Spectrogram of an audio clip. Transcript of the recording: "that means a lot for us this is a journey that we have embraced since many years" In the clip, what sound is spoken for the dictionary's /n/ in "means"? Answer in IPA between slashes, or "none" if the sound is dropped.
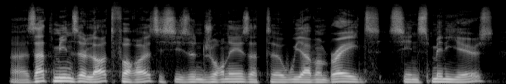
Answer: /n/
